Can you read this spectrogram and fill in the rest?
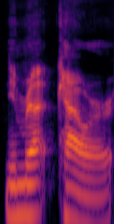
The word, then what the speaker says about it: Nimrat Kaur: So the actor here who's playing Yana is Nimrat I don't know if I'm going to pronounce this. – Kaur. – Nimrat Kaur.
